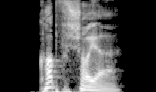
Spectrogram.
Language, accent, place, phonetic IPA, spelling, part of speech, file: German, Germany, Berlin, [ˈkɔp͡fˌʃɔɪ̯ɐ], kopfscheuer, adjective, De-kopfscheuer.ogg
- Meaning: 1. comparative degree of kopfscheu 2. inflection of kopfscheu: strong/mixed nominative masculine singular 3. inflection of kopfscheu: strong genitive/dative feminine singular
